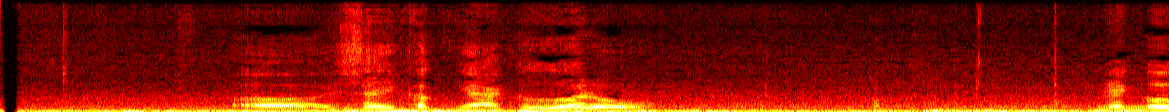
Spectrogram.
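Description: A car rumbles steadily as it drives along a paved road, heard from inside.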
